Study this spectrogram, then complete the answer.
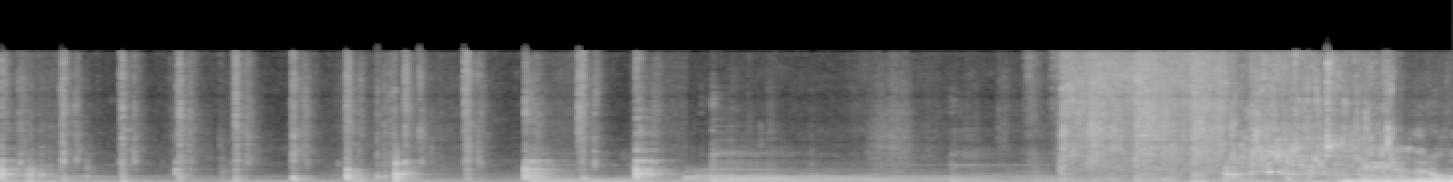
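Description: Running water from a tap splashes in the later seconds while Thai vegetable soup is cooked, following rhythmic kitchen knocks and clatter, with music playing under everything.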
